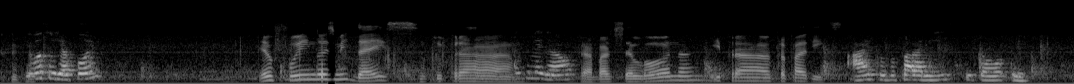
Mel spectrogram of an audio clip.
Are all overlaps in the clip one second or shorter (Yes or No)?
Yes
